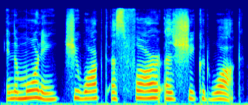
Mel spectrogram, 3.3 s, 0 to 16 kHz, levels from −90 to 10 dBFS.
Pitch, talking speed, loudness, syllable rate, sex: 235 Hz, 200 wpm, -15 LUFS, 4.3 syllables/s, female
